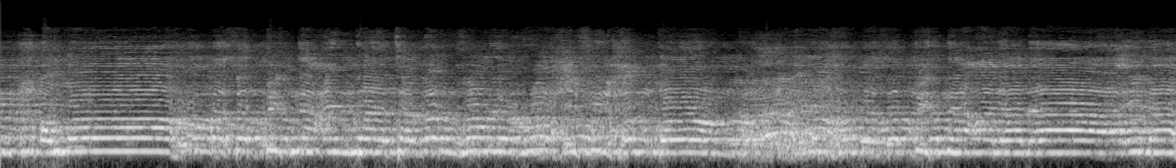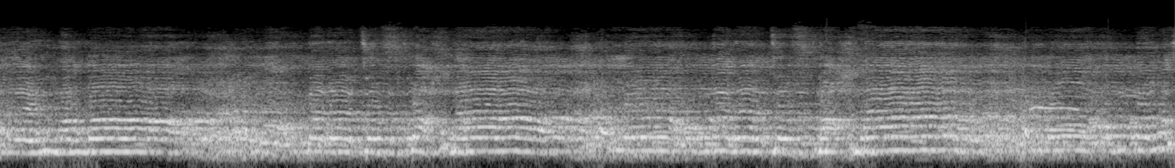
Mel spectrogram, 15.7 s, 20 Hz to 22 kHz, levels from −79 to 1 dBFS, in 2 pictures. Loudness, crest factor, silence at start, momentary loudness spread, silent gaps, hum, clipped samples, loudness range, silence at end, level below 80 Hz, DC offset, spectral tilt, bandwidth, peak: -11 LUFS; 10 dB; 0 s; 2 LU; none; none; under 0.1%; 1 LU; 0 s; -56 dBFS; under 0.1%; -3.5 dB/octave; 12.5 kHz; 0 dBFS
